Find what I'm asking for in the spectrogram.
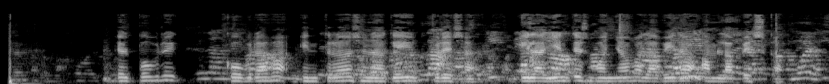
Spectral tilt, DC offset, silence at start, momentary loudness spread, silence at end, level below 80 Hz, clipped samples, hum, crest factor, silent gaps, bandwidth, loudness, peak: -4.5 dB/octave; under 0.1%; 0.1 s; 12 LU; 0 s; -50 dBFS; under 0.1%; none; 18 dB; none; 11.5 kHz; -17 LUFS; 0 dBFS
